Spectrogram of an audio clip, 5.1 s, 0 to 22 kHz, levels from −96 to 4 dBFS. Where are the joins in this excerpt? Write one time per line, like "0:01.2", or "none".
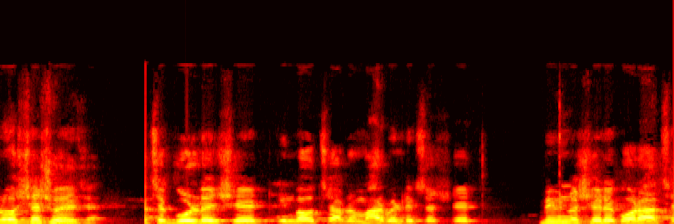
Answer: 0:01.1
